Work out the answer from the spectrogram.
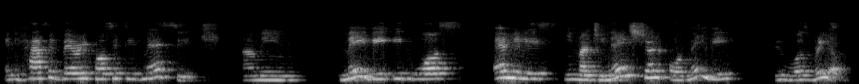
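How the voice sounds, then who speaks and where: A woman with a fairly high voice teaches young children in an interactive lesson. She explains in simple terms and keeps asking short check questions. The sound is echoey and somewhat muffled. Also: animated, unhurried, a little mellow. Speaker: primary school teacher leading an online lesson. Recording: echoey room, distant muffled mic.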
